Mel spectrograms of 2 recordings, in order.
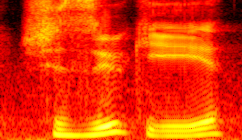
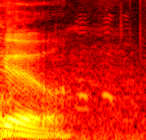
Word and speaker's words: Shizuku: A cute yet badass girl named Shizuki Tokikaze. You said it wrong again. I know, but it's because I can't pronounce this. That name is particularly... Shizuku. Just fine.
